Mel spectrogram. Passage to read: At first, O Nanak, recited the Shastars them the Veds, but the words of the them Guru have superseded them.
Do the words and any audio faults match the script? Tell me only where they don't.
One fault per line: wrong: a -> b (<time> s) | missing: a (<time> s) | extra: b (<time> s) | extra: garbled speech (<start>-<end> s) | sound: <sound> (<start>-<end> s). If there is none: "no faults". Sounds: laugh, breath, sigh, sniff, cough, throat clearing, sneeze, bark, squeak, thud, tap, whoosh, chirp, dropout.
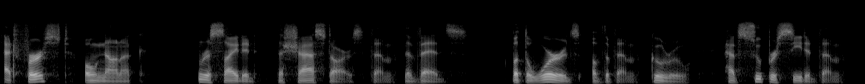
no faults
